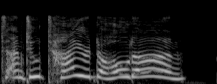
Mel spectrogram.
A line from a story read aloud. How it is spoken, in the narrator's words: Sabrina cried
